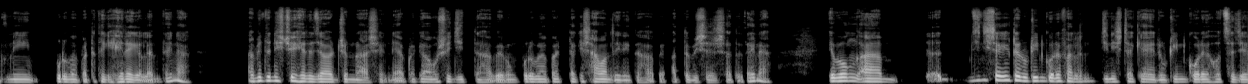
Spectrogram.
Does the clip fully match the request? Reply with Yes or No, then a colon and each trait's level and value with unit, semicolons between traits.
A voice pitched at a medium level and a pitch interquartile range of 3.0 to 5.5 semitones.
No: low, 125 Hz; average, 3.9 semitones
